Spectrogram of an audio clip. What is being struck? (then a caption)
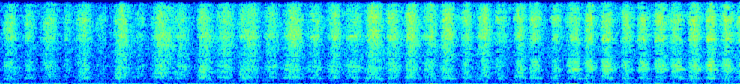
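Colored pencil on a paper sheet. A light blue colored pencil makes vigorous back-and-forth shading strokes on a flat paper mandala coloring sheet. The clip is a steady, rapid scratchy rubbing with a quick rhythmic pulse of bright grainy strokes over a constant low rumble.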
